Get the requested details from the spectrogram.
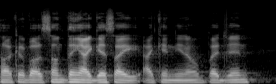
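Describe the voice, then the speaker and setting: A man with an Arabic accent speaks at a very fast pace and a fairly low pitch. His intonation is monotone and flat. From Jordan. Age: 30s. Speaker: watch dealer. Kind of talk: casual interview. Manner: casual.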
